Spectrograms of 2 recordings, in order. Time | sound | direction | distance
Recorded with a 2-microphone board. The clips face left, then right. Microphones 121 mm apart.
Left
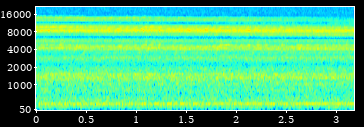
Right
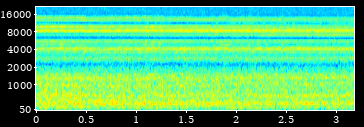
0.0 | a drone | 70° right (ahead or behind) | ?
